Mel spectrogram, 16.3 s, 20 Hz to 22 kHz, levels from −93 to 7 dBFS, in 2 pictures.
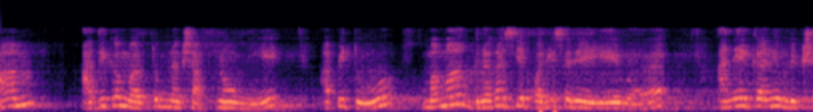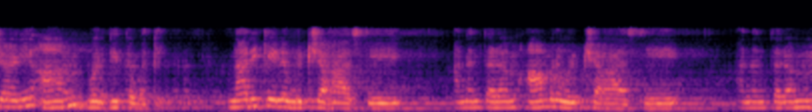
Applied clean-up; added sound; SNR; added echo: neural separator model SepFormer DNS4.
